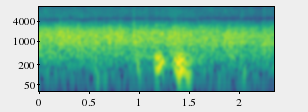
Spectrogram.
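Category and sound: crowd, audience clapping hands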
